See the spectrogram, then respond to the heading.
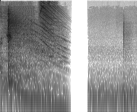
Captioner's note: zoom sound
